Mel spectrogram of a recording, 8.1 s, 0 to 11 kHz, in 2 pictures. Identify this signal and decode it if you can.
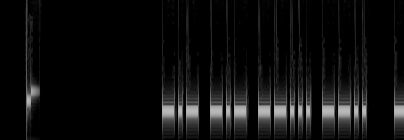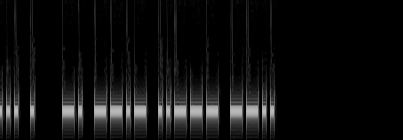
Morse code, heard as a keyed tone, about 30 wpm, 700 Hz. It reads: KK7Z DE NQ2Z
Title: USA Callsign DE Callsign - 4 Characters - 30wpm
